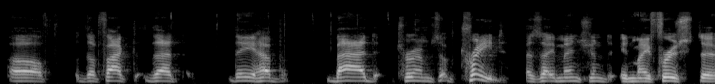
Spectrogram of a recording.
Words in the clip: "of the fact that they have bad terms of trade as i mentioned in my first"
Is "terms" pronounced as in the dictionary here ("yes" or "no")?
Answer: yes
